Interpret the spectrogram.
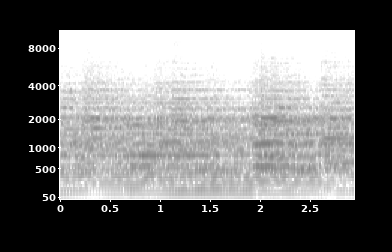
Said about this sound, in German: Thomas Manns Roman »Der Erwählte« beginnt mit den Zeilen: Glockenschall, Glockenschwall, supra urbem, über der ganzen Stadt, in ihren von Klang überfüllten Lüften. Glocken, Glocken, sie schwingen und schaukeln, wogen und wiegen.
